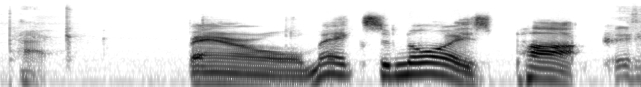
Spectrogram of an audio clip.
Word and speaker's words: PAC: if you listen to the i believe it's pack yeah it is pronounced pack barrel make some noise pop but um i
